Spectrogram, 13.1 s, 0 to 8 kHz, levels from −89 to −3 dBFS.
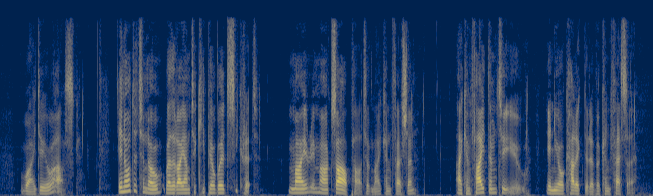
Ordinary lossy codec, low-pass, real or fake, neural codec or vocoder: MP3, 64 kbps; 7.2 kHz; fake; vocoder, 22.05 kHz, 80 mel bands, Vocos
